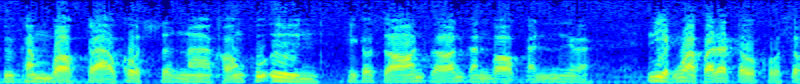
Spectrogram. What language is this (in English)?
Thai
